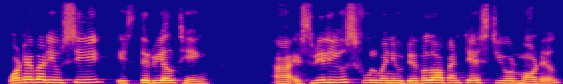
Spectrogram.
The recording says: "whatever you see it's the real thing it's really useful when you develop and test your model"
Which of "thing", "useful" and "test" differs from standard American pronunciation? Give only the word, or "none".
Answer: thing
